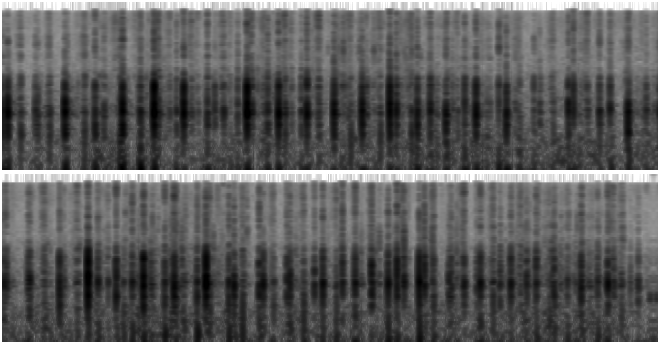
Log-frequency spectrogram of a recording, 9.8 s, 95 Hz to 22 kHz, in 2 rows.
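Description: A small, flat paperboard Extra chewing gum pack, likely holding gum pieces, is held in both hands close to the recorder and tapped and handled with fingertips and nails. Rapid, dry, sharp clicks and taps run steadily throughout, centered around 625 Hz with bright crackly edges over a constant low rumble, each tap dying away almost instantly.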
